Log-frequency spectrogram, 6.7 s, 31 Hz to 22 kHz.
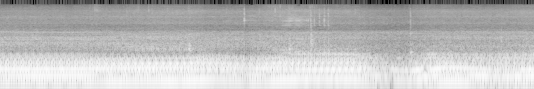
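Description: Range Rover P38's 4.6-litre V8 with a custom exhaust, running under load as the truck crawls through deep mud. The engine note eases off about four and a half seconds in, then picks up again.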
